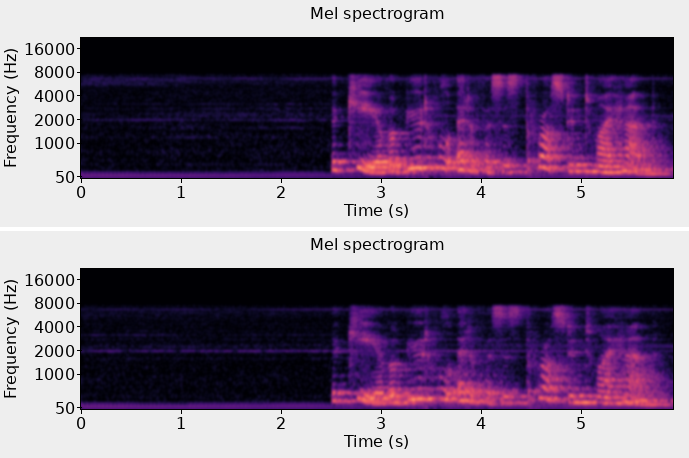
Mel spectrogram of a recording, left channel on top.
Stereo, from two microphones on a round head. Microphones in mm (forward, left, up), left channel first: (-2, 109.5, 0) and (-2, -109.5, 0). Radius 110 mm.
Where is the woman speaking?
50° left (ahead or behind), 1.2 m.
